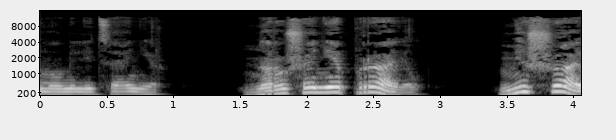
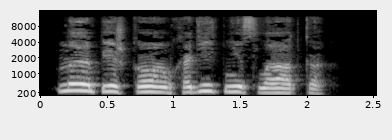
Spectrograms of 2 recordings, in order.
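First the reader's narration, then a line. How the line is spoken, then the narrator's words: Thin singing voice. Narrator (Russian): Карандаш подпевал тоненьким голоском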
